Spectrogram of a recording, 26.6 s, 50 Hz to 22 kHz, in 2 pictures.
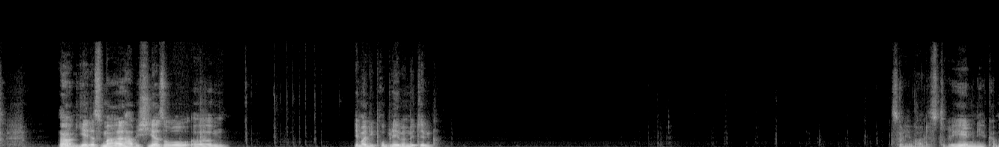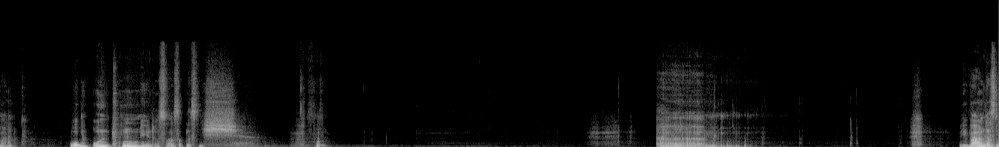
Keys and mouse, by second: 2.7 KP_Subtract, 3.3 KP_Subtract, 3.6 KP_Add, 3.8 KP_Add, 4.0 KP_Add, 4.2 KP_Add, 8.8-14.2 typing, 15.3-18.2 middle drag, 19.7-21.6 middle drag, 24.7 ctrl+KP_Divide, 26.4-26.6 middle drag.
